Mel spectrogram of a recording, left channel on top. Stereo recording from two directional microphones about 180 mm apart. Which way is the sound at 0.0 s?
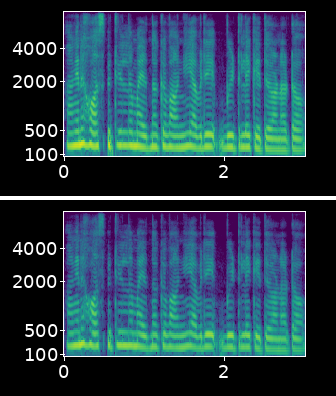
25° left (ahead or behind).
